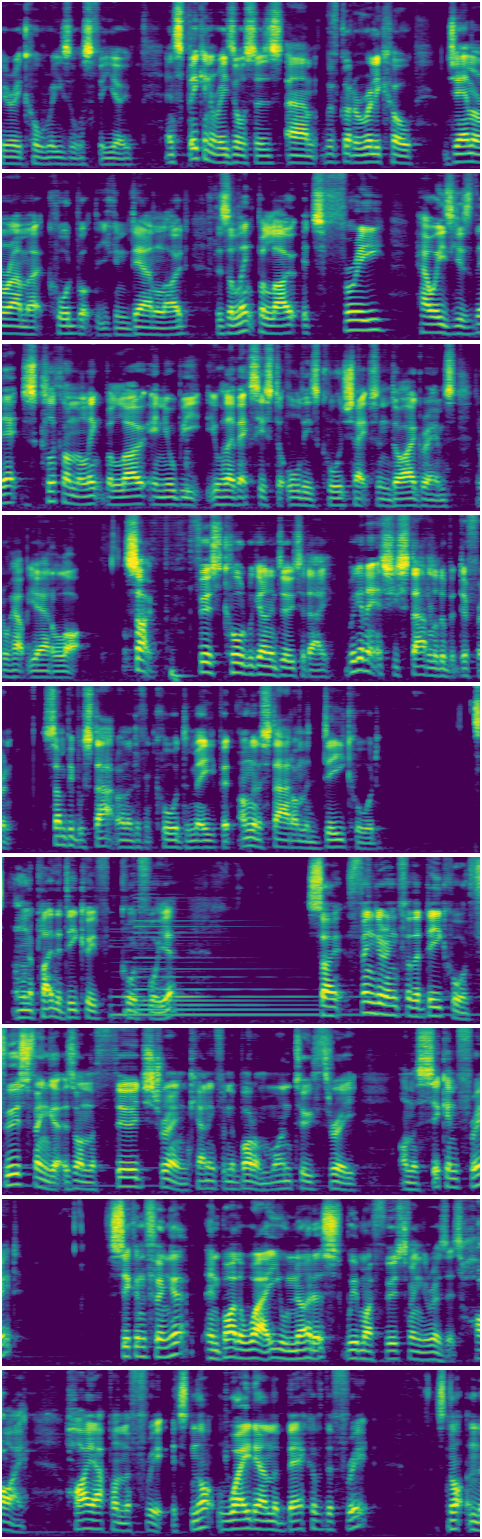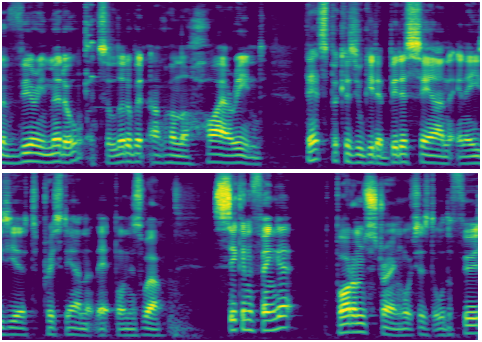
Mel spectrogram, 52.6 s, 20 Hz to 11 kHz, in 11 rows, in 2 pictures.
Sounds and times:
Speech: 0:00.0 - 0:23.0, 0:23.8 - 0:25.7, 0:27.0 - 0:42.0, 0:42.6 - 0:52.5.

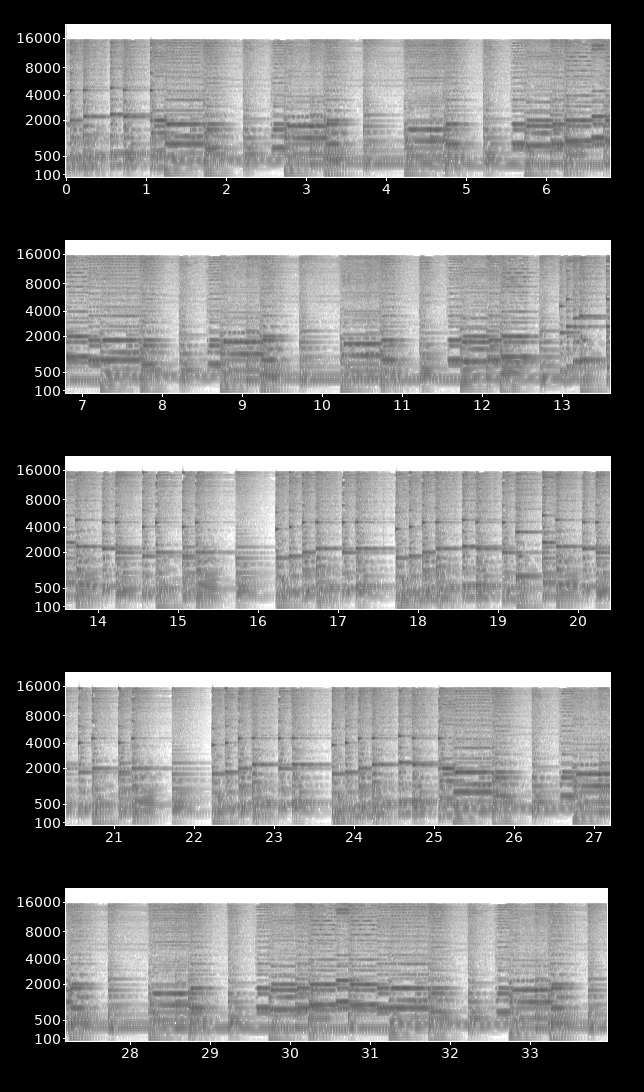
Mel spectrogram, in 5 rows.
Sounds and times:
Music: 0:00.0 - 0:33.9.

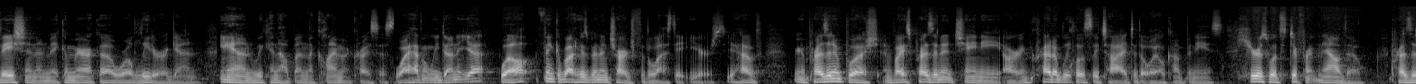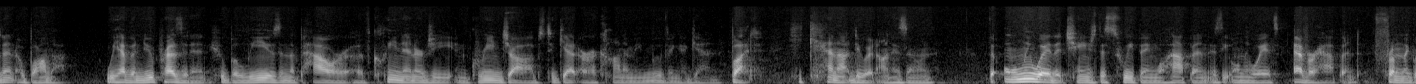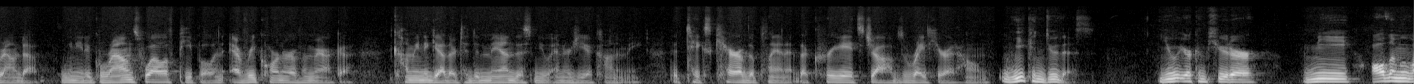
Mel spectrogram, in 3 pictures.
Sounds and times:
Male speech, man speaking: 0:00.0 - 0:39.3, 0:39.9 - 0:42.4
Narration, monologue: 0:00.0 - 0:42.4.

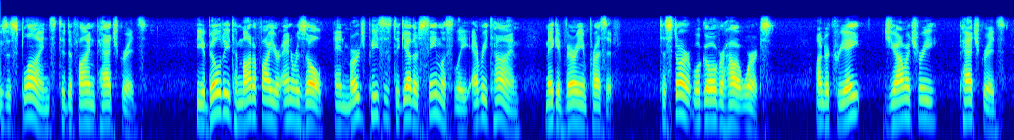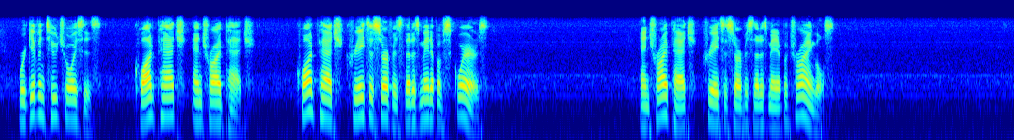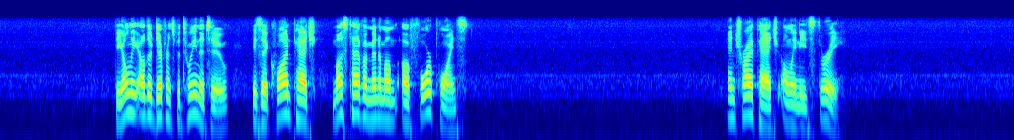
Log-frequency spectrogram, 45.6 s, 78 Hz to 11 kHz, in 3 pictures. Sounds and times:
Speech: 0:00.0 - 0:02.3, 0:03.0 - 0:09.3, 0:09.9 - 0:11.6, 0:12.2 - 0:19.1, 0:19.7 - 0:22.6, 0:24.8 - 0:27.8, 0:32.2 - 0:37.5, 0:41.3 - 0:43.1.

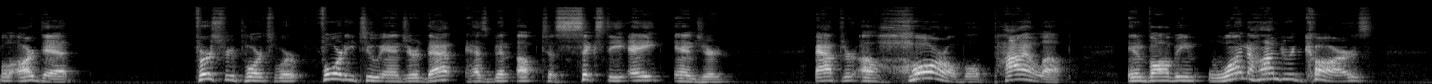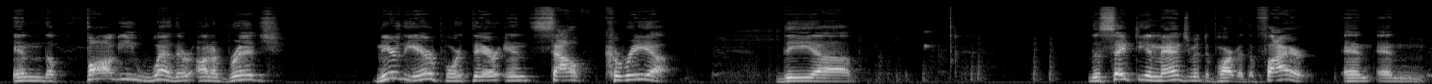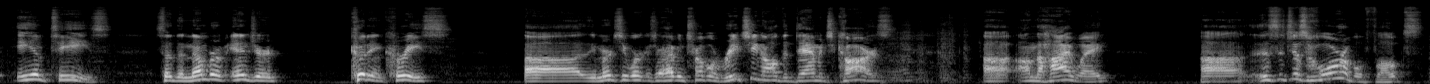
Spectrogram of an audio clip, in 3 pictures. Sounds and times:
Speech: 0:00.0 - 0:00.8, 0:01.9 - 0:07.3, 0:08.2 - 0:10.7, 0:11.3 - 0:13.8, 0:14.4 - 0:17.2, 0:18.0 - 0:21.1, 0:22.1 - 0:23.0, 0:25.2 - 0:31.5, 0:32.2 - 0:33.2, 0:33.9 - 0:37.8, 0:38.4 - 0:39.8, 0:40.6 - 0:42.9.

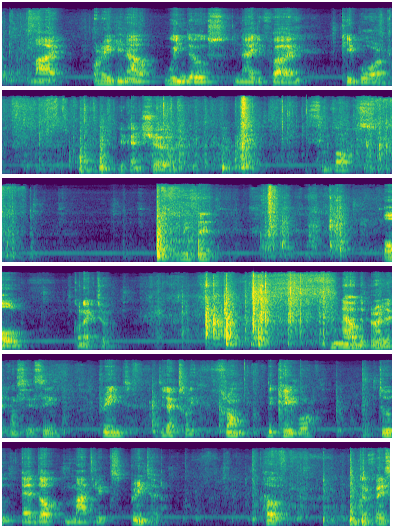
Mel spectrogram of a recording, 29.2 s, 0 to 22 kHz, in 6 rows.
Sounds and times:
Speech: 0:00.4 - 0:04.9, 0:06.3 - 0:07.2, 0:08.7 - 0:09.7, 0:11.9 - 0:12.5, 0:14.5 - 0:16.1, 0:18.7 - 0:23.5, 0:24.2 - 0:26.5, 0:27.6 - 0:28.0, 0:28.8 - 0:29.2.

